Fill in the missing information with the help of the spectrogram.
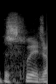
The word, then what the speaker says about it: Squeege: Give us the proper pronunciation of your last name. – Squeege. – Squeege, okay. – Squeege. That sounds classy. – Yeah. – Squeege. – Right. Sounds French.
